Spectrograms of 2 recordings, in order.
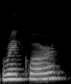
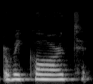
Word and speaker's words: record: If we say record, it's a verb. Um to record audio or video, same totally meaning or different meaning. And the only thing that change is the stress.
